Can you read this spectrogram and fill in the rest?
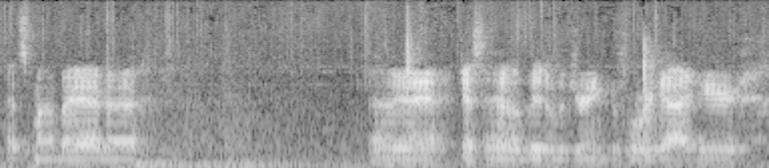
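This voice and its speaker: A man's voice: lowish voice, completely flat delivery, normal speed, bright, forceful tone, faint music behind, rough recording. A man chatting casually as a player in a tabletop role-playing game.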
